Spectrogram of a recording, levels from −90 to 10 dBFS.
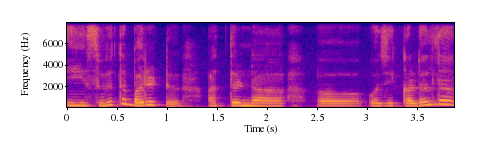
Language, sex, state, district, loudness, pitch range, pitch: Tulu, female, Karnataka, Dakshina Kannada, -17 LUFS, 235-280 Hz, 250 Hz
